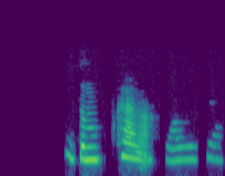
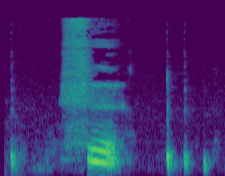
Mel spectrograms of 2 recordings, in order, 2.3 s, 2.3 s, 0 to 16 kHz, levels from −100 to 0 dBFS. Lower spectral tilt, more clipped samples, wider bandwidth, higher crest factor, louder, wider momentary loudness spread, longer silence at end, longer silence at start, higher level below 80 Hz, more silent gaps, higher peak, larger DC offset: first, -9.5 dB/octave vs -5 dB/octave; neither; second, 3.1 kHz vs 12 kHz; about the same, 18 dB vs 18 dB; about the same, -30 LUFS vs -30 LUFS; second, 13 LU vs 20 LU; second, 0.05 s vs 0.2 s; first, 0.65 s vs 0.1 s; second, -80 dBFS vs -70 dBFS; first, 1.05-1.11 s, 1.59-1.65 s, 1.99-2.05 s vs none; about the same, -12 dBFS vs -14 dBFS; neither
